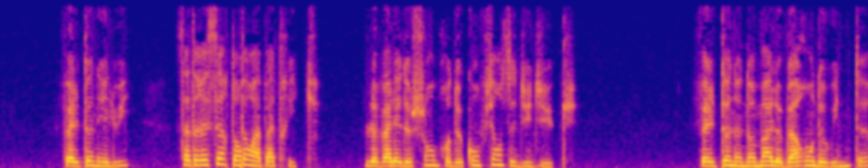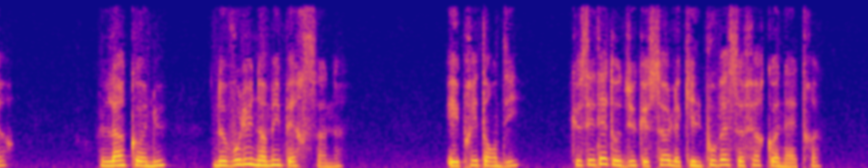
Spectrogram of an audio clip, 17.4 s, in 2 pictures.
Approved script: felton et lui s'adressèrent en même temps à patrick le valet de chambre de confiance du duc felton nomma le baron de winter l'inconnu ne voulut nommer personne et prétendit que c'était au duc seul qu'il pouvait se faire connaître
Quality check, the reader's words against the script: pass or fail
fail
